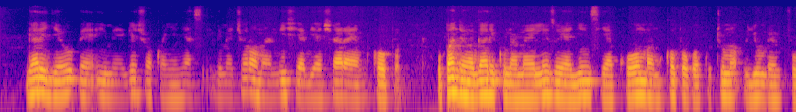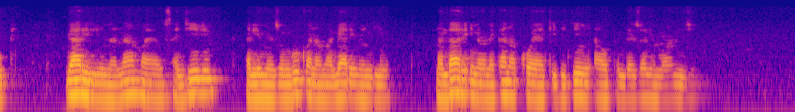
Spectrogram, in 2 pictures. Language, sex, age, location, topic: Swahili, male, 25-35, Nairobi, finance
